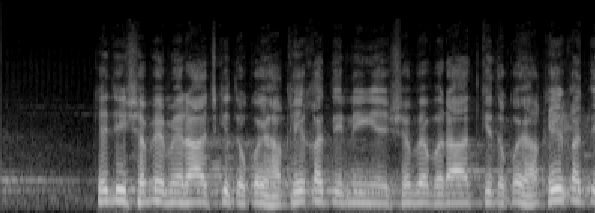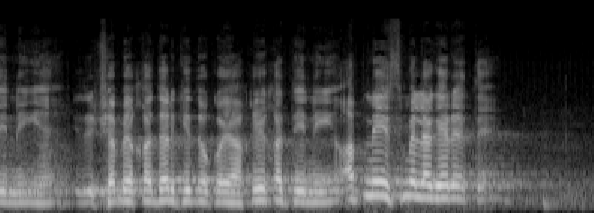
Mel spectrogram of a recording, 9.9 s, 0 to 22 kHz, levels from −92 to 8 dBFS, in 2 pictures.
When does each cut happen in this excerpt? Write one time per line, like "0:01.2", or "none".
0:05.7

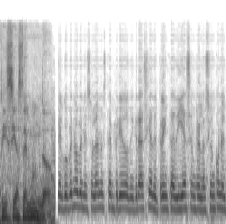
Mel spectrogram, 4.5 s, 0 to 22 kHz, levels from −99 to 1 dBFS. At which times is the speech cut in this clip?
0:01.1

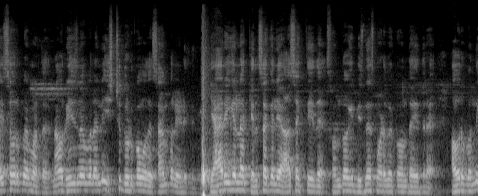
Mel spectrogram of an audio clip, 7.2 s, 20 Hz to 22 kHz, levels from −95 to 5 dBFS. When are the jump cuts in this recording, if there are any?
0:03.0

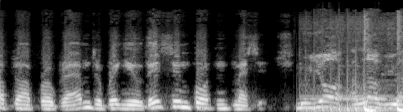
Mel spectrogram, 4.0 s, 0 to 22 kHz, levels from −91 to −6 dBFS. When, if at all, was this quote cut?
none

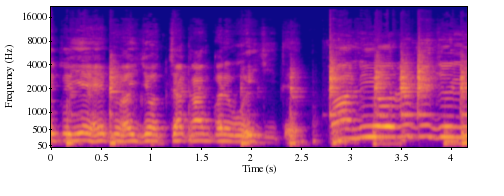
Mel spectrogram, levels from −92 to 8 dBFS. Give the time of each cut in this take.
0:02.6

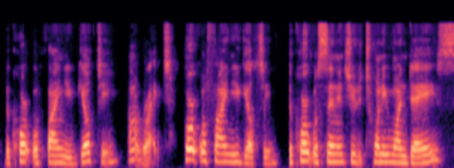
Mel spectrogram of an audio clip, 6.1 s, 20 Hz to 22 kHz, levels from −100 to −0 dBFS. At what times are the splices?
none

